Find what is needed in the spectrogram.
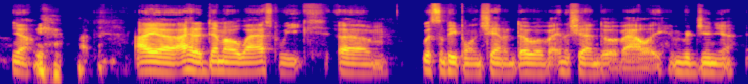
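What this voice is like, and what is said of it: Southern American English accent. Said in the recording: “I'm still speaking English, but I'm speaking Southern English, you know, and I enunciate that.”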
